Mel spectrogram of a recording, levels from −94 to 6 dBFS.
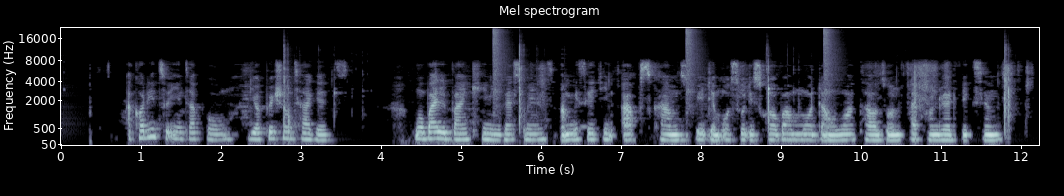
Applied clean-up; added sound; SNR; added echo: classical method spectral subtraction.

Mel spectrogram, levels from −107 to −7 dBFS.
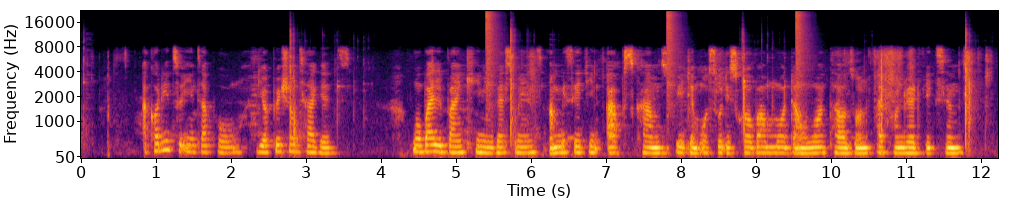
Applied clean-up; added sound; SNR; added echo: none; Hi-hat + Wood; 16 dB; none.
